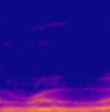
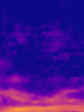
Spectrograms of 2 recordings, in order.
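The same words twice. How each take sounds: First: No vowel sounds between the G and R. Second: A full vowel sounds between the G and R. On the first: "like there's no first U" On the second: "I don't say it Guru"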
